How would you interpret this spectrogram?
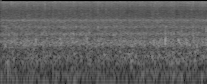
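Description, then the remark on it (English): Steady rushing of a stream flowing over rocks, a continuous bright hiss and babble with no pauses, even in loudness, with no voices. “And like the water that runs over these rocks, just allow the flow to move you.”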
